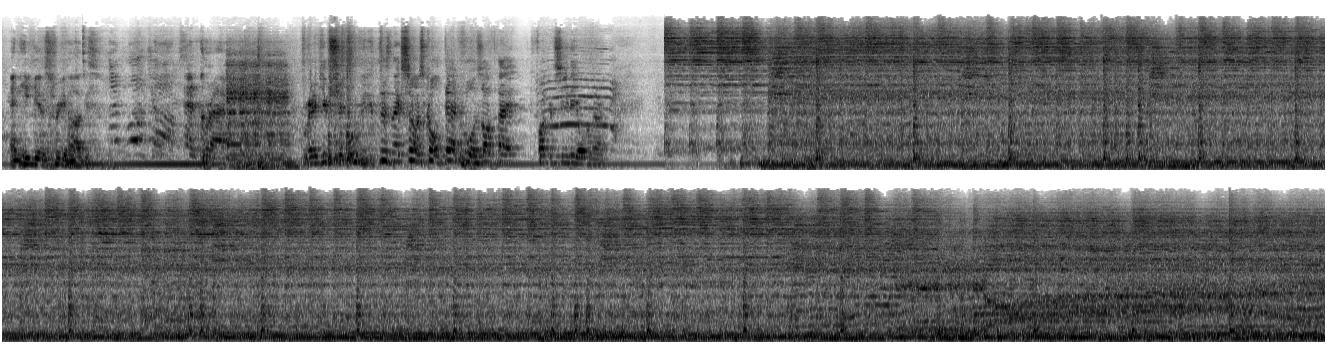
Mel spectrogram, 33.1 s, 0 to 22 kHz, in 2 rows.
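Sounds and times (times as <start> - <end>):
bass guitar: 2.1 - 4.4, 8.2 - 33.0
electric guitars: 2.8 - 3.8, 9.5 - 33.0
drum kit: 2.8 - 6.0, 8.2 - 33.0.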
